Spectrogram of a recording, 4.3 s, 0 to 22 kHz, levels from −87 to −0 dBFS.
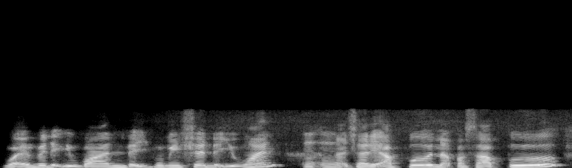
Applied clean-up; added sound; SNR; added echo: neural mask model Resemble Enhance denoiser.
